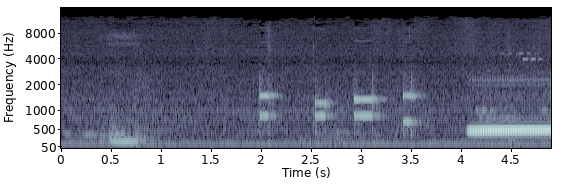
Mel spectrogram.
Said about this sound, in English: So, for example, I'm going to call up my office phone from here, okay. From the conference room.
